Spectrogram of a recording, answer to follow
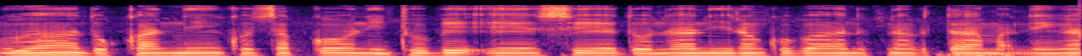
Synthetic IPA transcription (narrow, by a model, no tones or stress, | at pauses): ɯadɔkʰːanːikʰɔjsap̚kɔnitʰɔbeʔesedɔnaniɾaŋkʰɔbanɯk̚naɡətama̰t̚neŋa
